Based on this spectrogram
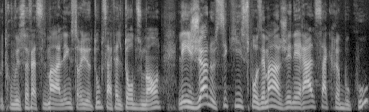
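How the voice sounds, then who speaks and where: Very fast speech from a man with a fairly high pitch and lively intonation, in a dry, close sound with no echo. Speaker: TV talk show host. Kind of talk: panel talk show discussion.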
